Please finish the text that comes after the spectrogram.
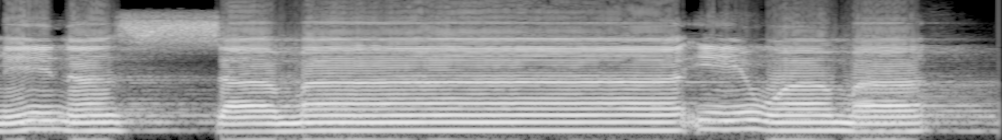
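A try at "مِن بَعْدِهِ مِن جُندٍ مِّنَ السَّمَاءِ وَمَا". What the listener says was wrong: Sama panjang.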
